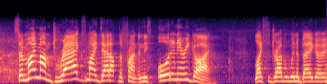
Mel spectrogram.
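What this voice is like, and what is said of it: Usual voice. Nothing is said of it.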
